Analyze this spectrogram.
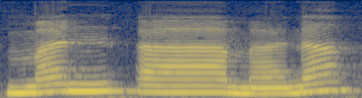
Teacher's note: نون ساکن کے بعد حمزہ آ گیا ہے تو نون ساکن کو ہم ظاہر کر کے بغیر غننے کے پڑھیں گے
